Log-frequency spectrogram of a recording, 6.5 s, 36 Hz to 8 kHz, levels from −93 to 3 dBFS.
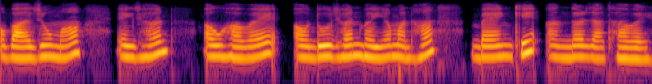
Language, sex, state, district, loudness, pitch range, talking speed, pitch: Chhattisgarhi, female, Chhattisgarh, Rajnandgaon, -18 LUFS, 205-220 Hz, 165 wpm, 210 Hz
